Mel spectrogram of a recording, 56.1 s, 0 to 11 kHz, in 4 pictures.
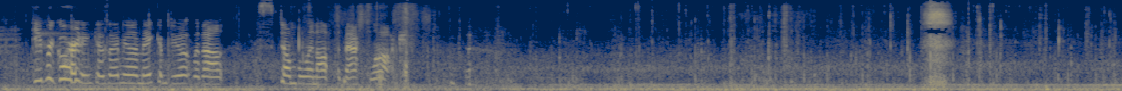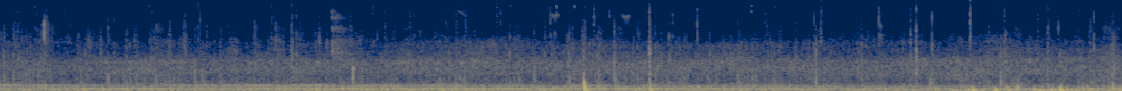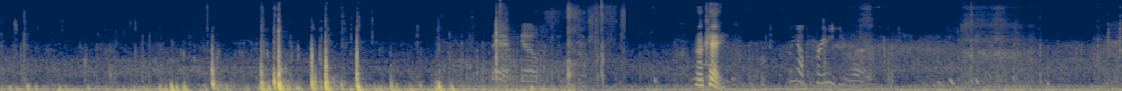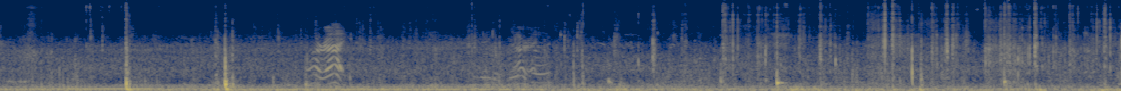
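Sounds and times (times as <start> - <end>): horse hoofbeats on grass and dirt: 0.0 - 56.0.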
